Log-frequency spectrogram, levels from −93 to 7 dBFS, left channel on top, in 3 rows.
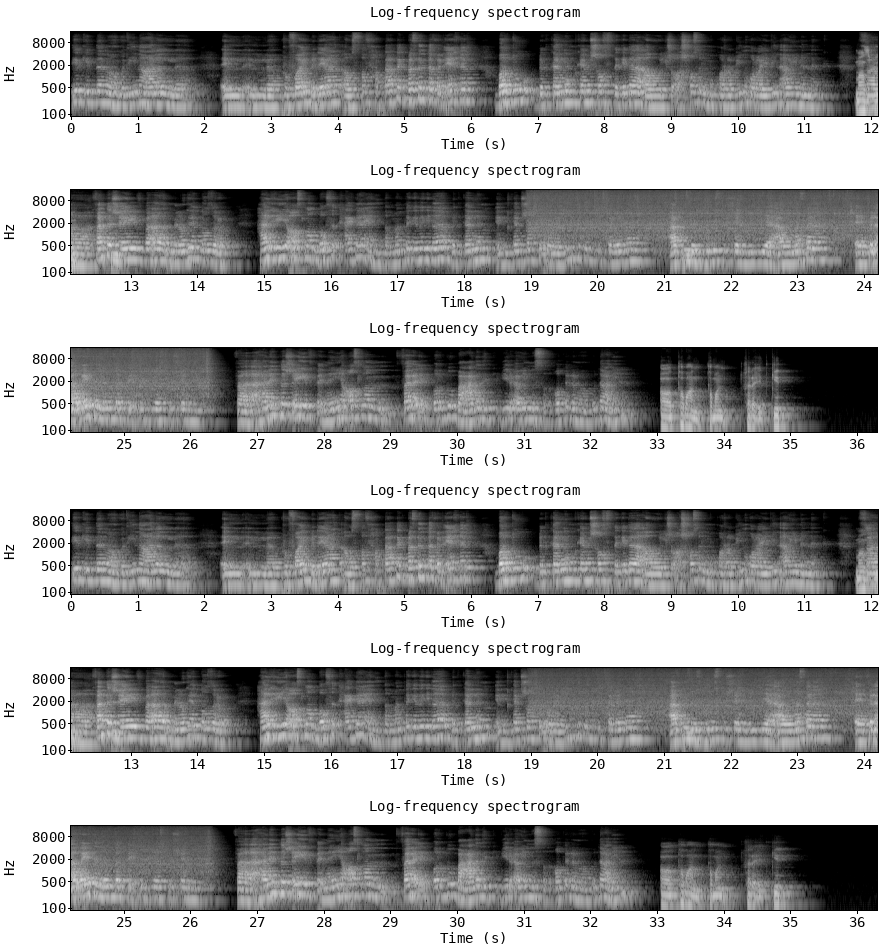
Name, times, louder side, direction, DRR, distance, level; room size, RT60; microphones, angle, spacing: voice 1, 0.0-1.8 2.2-6.0 6.4-11.2 11.9-14.4 14.9-20.6 21.1-23.4 23.9-26.1 26.7-31.2 31.6-32.5, equal, 25° right, -5 dB, 2.9 m, -22 dB
voice 2, 11.8-12.2 12.7-12.9 21.3-21.4 33.0-34.8, left 3 dB, 85° left, 10 dB, 0.7 m, -23 dB
sound 1, 18.9-26.3, left 3 dB, 50° left, 2.5 m, -34 dB
7.3 x 6.9 x 3.7 m, 0.65 s
head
